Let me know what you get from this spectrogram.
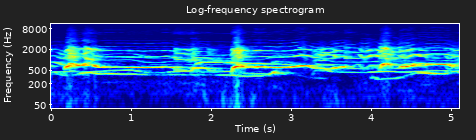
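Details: Young puppy's howl: sustained, quavering notes broken by sharp upward yips about every two seconds, each sliding back into a lower drawn-out wail.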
